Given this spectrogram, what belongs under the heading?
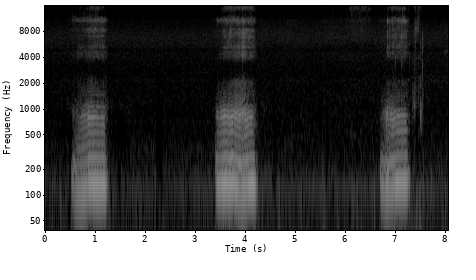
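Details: Shih Tzu snoring: three loud, low, rattling snores at about 20 per minute, quiet room noise between; snoring.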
